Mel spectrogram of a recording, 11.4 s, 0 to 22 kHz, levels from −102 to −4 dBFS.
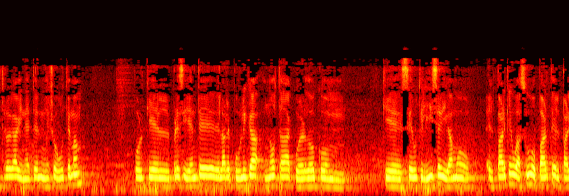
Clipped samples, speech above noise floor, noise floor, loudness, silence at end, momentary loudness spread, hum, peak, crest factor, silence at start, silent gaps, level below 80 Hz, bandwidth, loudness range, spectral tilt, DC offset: under 0.1%; 26 dB; -50 dBFS; -24 LUFS; 0 s; 7 LU; none; -8 dBFS; 16 dB; 0 s; none; -54 dBFS; 7.6 kHz; 3 LU; -6 dB/octave; under 0.1%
